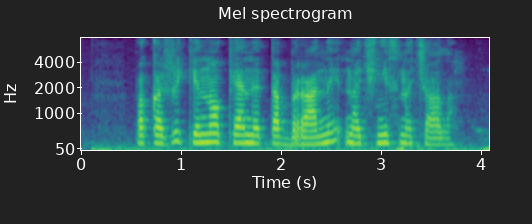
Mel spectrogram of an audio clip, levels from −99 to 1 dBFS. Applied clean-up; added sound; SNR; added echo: none; none; none; none.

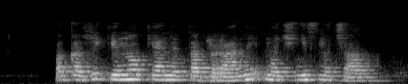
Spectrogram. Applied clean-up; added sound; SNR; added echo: neural separator model SepFormer DNS4.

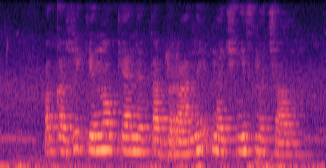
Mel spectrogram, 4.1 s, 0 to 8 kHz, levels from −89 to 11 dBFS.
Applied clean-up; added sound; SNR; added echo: none; Bird; 14 dB; reverberation time 0.6 s.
